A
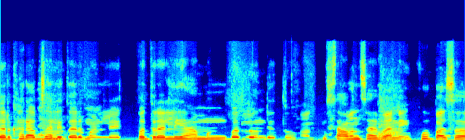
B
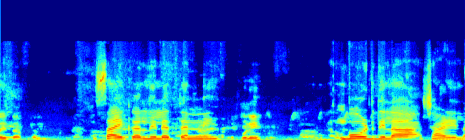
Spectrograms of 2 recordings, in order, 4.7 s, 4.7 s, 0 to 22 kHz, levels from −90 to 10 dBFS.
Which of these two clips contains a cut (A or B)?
A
